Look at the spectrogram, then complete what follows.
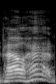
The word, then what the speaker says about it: Powhatan: Andrew from, I don't want to mispronounce this. Let me help you. Powhatan? Powhatan. Powhatan.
